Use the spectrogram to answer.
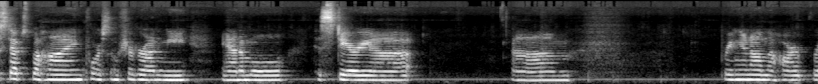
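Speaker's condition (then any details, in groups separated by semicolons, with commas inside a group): No condition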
